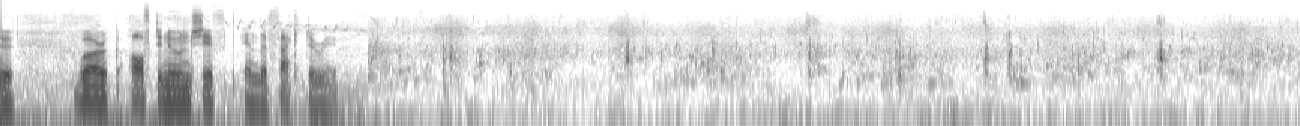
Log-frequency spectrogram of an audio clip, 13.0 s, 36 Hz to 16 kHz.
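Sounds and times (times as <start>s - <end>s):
moving water: 2.3s - 13.0s
paddle splashing in water: 3.6s - 13.0s.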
